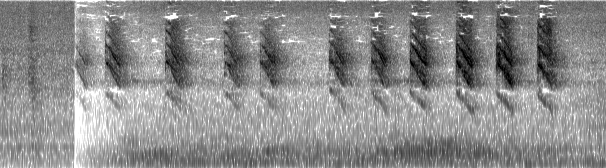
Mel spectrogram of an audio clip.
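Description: A bird calling outdoors: a rapid series of high chirps, each sliding downward in pitch, about three a second, starting about a second in.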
